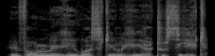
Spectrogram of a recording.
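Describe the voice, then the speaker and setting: A man's voice: sits low, moderate pace, slightly rough, no room sound, clean studio sound. A man playing a proud, dignified warrior king in a video game, with an African accent and formal, regal phrasing. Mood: proud, solemn. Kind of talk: video game character voice acting.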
